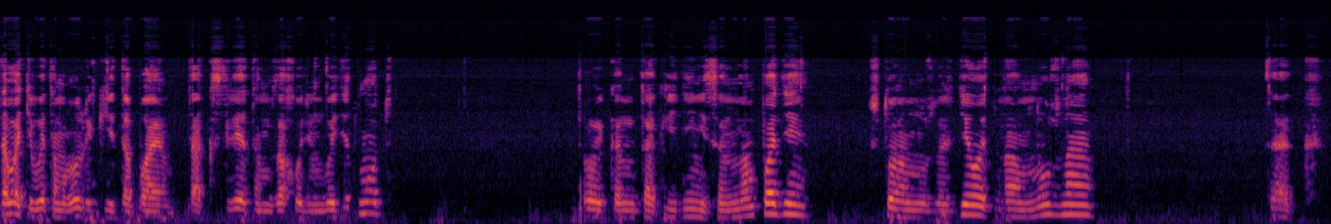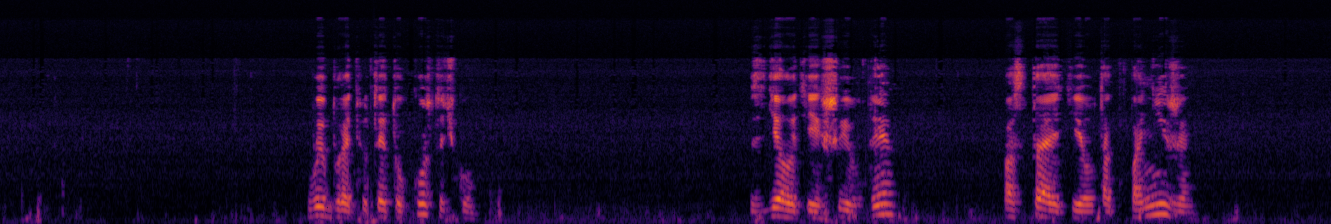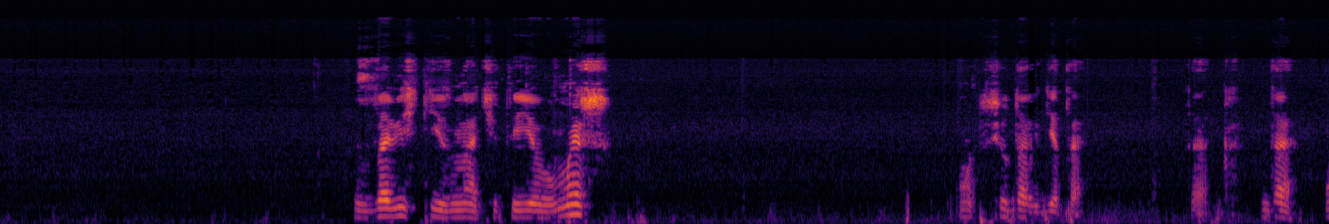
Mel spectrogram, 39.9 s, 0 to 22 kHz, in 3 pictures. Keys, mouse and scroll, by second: 0.9 click, 3.9 middle click, 5.6 KP_3, 6.4 KP_1, 7.2 scroll up 2, 7.9 middle click, 10.2-10.7 scroll up 3, 10.7 middle click, 14.1 scroll up 1, 14.7 shift+scroll up 1, 14.8 shift+middle click, 16.8 click, 19.2 scroll up 1, 20.2-21.0 scroll down 2, 21.9 shift+d, 25.0 middle click, 30.8 g, 32.6 middle click, 34.3 g, 36.4 middle click, 38.3 g.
